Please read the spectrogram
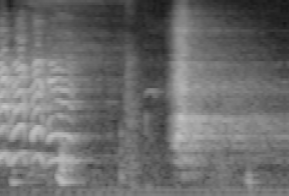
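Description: A high, rapidly quavering bleat-like cry lasting about half a second. It is followed about a second and a half in by a short hissing swish that fades out.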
